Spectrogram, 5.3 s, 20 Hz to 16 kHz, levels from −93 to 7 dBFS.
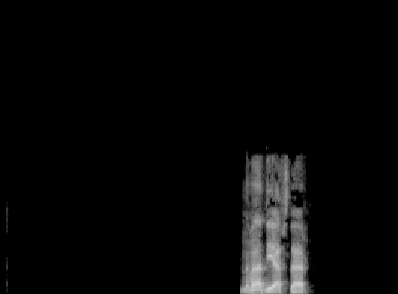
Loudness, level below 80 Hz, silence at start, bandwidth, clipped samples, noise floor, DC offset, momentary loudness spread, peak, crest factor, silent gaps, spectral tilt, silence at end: -16 LUFS; -68 dBFS; 3.2 s; 8 kHz; under 0.1%; under -90 dBFS; under 0.1%; 10 LU; -2 dBFS; 20 dB; none; -4 dB/octave; 1.25 s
